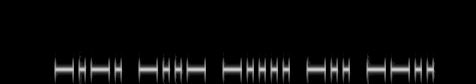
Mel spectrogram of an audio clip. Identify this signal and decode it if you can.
Morse code, heard as a keyed tone, about 20 wpm, 700 Hz. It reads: CX6DZ
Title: DXCC-100 Call Signs - 5 Characters - Repeated 3x - 20wpm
